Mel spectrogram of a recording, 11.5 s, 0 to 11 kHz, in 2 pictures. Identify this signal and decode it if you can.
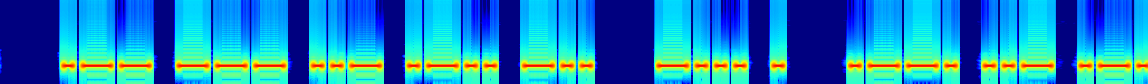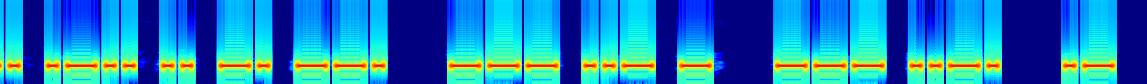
Morse code, heard as a keyed tone, about 25 wpm, 600 Hz. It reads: WOULD BE PULLING OUT OF A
